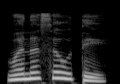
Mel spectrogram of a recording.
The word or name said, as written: ವನಸ್ಥ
